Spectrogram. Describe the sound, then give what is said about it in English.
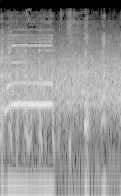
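An applause sound effect: a loud, sustained whistle-like whoop rides over dense crowd noise at first, then continues as rough cheering and clapping texture with scattered shouts, all without speech. “He's working his sound effects, y'all. I'm trying to figure out my sounds, y'all. That's the one right there. That's what I mean, right? The applause.”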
